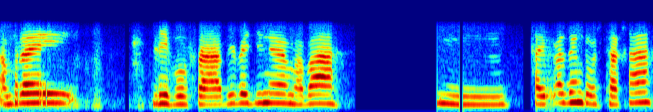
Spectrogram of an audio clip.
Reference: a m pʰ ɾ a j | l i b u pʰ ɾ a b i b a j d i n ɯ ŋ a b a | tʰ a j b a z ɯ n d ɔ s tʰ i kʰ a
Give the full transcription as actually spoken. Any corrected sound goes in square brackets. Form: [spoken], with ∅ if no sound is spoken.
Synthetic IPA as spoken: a m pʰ ɾ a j | l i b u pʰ ɾ a b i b a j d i n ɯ [m] a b a | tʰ a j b a z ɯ [ŋ] d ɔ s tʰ [a] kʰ a

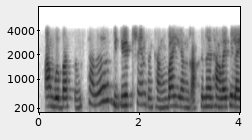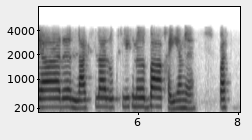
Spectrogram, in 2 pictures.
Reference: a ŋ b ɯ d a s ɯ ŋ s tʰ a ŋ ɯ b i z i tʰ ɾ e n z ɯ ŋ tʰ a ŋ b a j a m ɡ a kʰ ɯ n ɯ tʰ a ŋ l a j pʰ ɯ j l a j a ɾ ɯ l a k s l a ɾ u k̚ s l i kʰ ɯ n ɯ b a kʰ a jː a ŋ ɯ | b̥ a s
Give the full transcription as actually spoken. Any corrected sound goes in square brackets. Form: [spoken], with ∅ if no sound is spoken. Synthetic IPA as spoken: a ŋ b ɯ [b] a s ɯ ŋ s tʰ a ŋ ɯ b i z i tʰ ɾ e n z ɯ ŋ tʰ a ŋ b a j a [ŋ] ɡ a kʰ ɯ n ɯ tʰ a ŋ l a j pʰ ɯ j l a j a ɾ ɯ l a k s l a [l] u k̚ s l i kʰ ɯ n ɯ b a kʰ a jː a ŋ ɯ | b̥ a s

